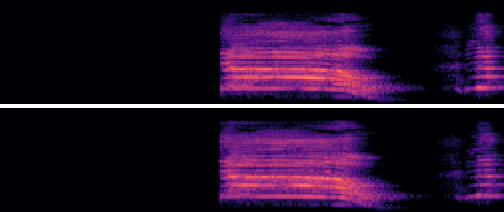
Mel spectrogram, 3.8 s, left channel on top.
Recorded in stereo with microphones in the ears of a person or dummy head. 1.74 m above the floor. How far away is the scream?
About 1.1 m.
